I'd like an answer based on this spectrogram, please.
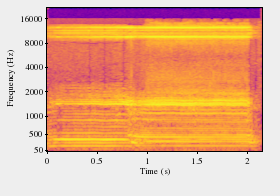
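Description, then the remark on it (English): A single long, deep foghorn blast holds steady for about two seconds with a rich buzzing tone that dips slightly in pitch midway, then cuts off abruptly. “If you don't know what a foghorn is, I'll give you an example of what it sounds like.”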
